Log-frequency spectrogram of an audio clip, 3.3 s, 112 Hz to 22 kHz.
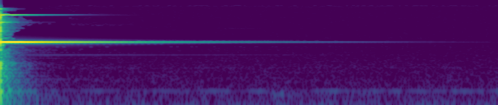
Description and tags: Samples of the small Glockenspiel I started out on as a child.
Have fun!
Recorded with a Zoom H5 and a Rode NT2000.
Edited in Audacity and ocenaudio.
It's always nice to hear what projects you use these sounds for.
campanelli, Glockenspiel, metal, metallophone, multi-sample, multisample, note, one-shot, percussion, recording, sample, sample-pack, single-note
